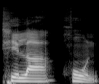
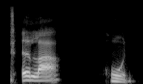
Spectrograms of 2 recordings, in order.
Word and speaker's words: Tilahun: when you pronounce it, you can't say Tilahun. In English, it's Tilahun because you don't have that noise. But if you want to impress Ethiopians, you have to say Tilahun. You have to make that noise.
